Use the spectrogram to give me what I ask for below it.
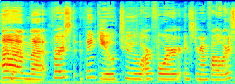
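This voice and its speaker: A woman's high-pitched voice at a very slow pace, with fairly even intonation and noticeable background noise. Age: 20s. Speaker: podcast co-host. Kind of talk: casual chat. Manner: hesitant, many fillers.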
